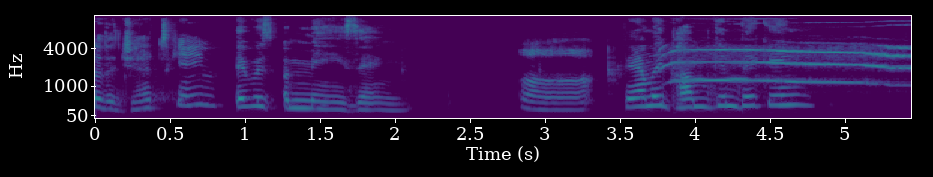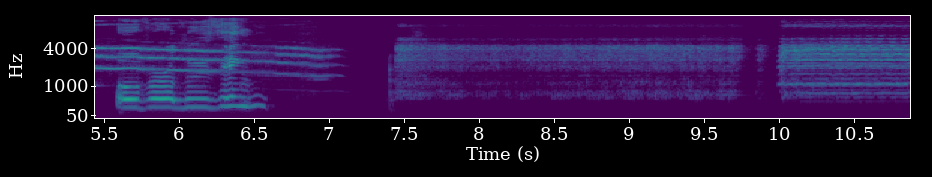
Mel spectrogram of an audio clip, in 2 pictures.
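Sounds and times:
speech: 0:00.0 - 0:02.2, 0:02.8 - 0:04.9, 0:05.6 - 0:06.8, 0:07.4 - 0:07.7
phone ringing with a bright electronic ringtone: 0:03.8 - 0:07.0, 0:09.9 - 0:10.8.

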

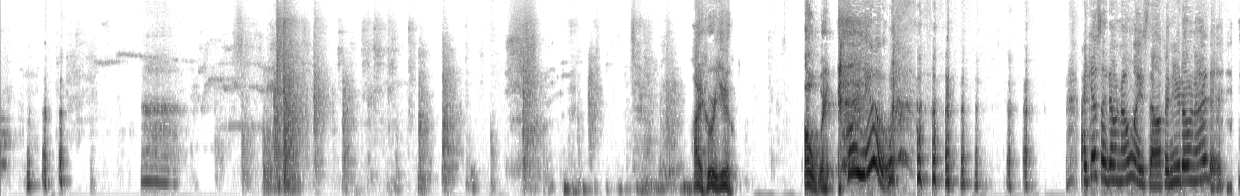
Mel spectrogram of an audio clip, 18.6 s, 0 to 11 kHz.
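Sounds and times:
laughter: 0:00.0 - 0:01.0, 0:10.4 - 0:11.0, 0:12.1 - 0:15.4, 0:18.1 - 0:18.5
speech: 0:00.4 - 0:00.6, 0:10.4 - 0:11.1, 0:12.0 - 0:12.6, 0:13.2 - 0:13.9, 0:16.4 - 0:18.5
door opened to let a dog in or out: 0:03.4 - 0:04.8.

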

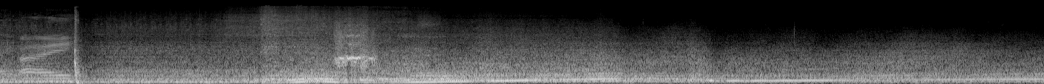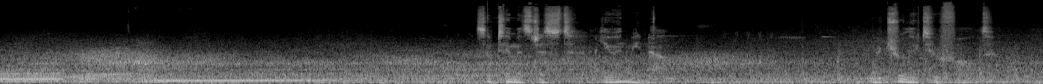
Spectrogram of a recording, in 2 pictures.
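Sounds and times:
car engine revving and accelerating hard: 0:00.0 - 0:14.1
tire squeal: 0:03.2 - 0:03.9
speech: 0:15.7 - 0:16.2, 0:19.4 - 0:20.5.

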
